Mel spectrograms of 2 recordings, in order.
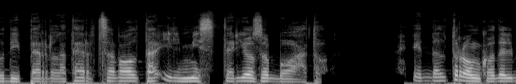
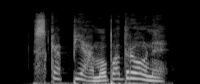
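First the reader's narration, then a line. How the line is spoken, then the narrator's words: Pleading. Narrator (Italian): supplicò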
